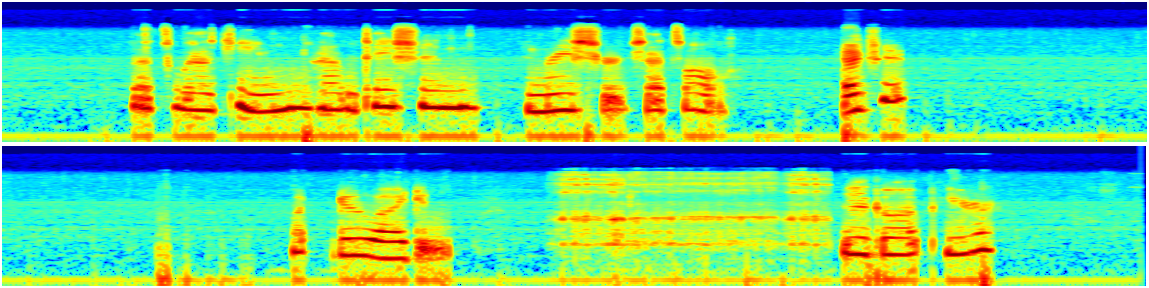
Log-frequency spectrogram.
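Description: A boy talks casually and close to a microphone, in short bursts.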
